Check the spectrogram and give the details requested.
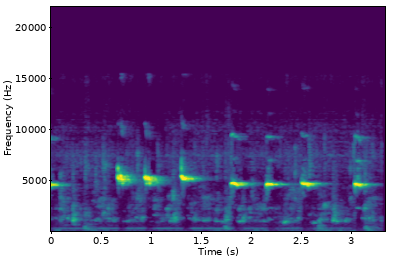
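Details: Common iora in Gresik, East Java, Indonesia, recorded on an Android phone with trickling water played as therapy: clear short whistled notes, each slightly falling, spaced about every 0.4 seconds, over soft water patter and a faint low hum.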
